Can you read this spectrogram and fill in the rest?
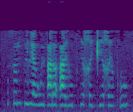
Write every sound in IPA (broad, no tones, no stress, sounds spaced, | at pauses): θ ɵ ŋ k ʉ lʲ a ʊ̯ w ʉ ʔ a ɾ ɐ ʔ a ɪ̯ ɣ u pʰ i χ i kʼ i χ i ʊ̯ kʼ u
